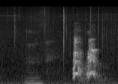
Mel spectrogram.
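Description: A dog barks twice in quick succession, sharp, after a brief low murmur against a quiet background.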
